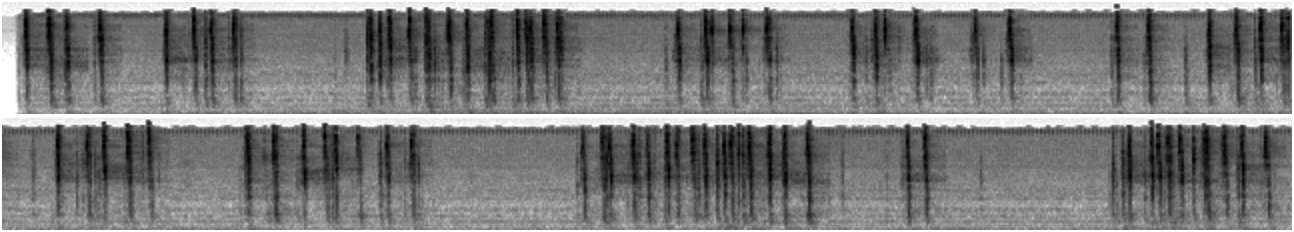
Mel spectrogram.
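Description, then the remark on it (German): Rapid keyboard typing in irregular bursts of sharp, crisp clicks, with brief pauses between flurries over a low steady hum. No voices are present. “Wenn Sie jetzt noch eine Taste drücken, klingt das Ganze gleich viel besser.”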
